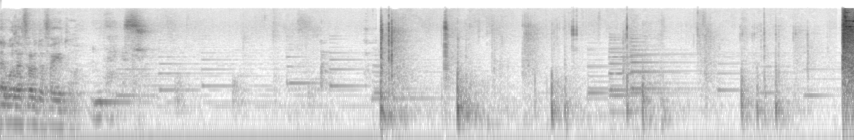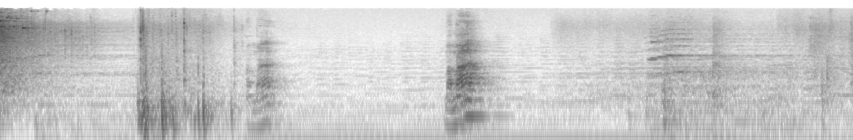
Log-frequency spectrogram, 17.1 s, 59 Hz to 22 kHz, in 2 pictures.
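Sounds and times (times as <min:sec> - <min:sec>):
soft background music: 0:00.0 - 0:17.0
glass dish shattering: 0:08.4 - 0:10.3.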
